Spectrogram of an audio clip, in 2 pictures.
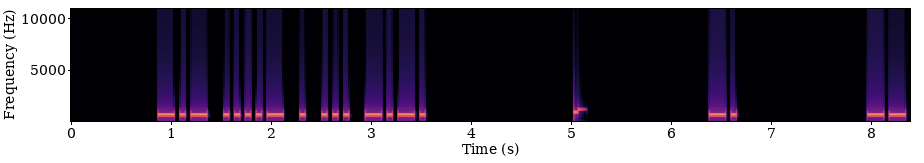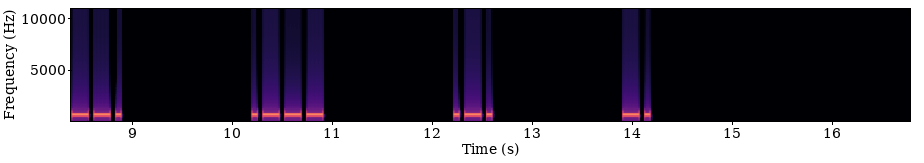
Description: Morse code, heard as a keyed tone, about 22 wpm, spaced as for 9 wpm, 700 Hz. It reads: K4ESC N9JRN
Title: USA Call Signs - 5 Characters - 8x Character Spacing - 22wpm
